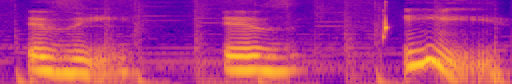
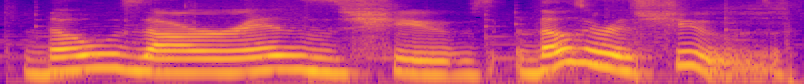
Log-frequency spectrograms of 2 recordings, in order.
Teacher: Another very common reduction in English, especially North American English, is the deletion of the H sound in words like he, his, her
